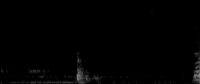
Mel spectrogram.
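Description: Quiet room with a faint low steady hum and one brief faint sound about a second in, before a woman exclaims "ooh" at the very end.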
